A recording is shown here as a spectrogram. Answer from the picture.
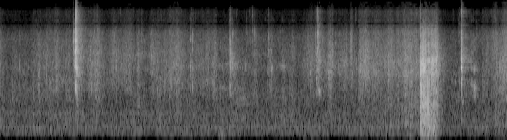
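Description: Wet mouth sounds of chewing a cheeseburger, with sharp lip smacks and clicks every second or two. A louder burst of noise lasting about half a second comes just after six seconds in.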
